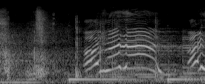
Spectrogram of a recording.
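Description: A woman cheering in high-pitched whoops, one rising and falling call about a second in and another starting near the end, over background music with a held chord.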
